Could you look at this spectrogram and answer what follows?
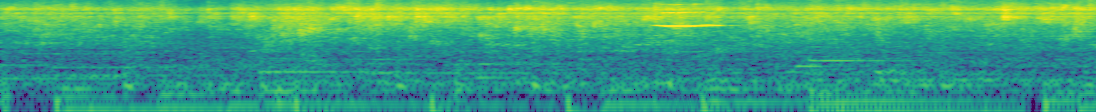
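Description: Bathtub tap running as the tub fills: a steady rush of water, with background music over it. A short high-pitched sound stands out a little over three seconds in.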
